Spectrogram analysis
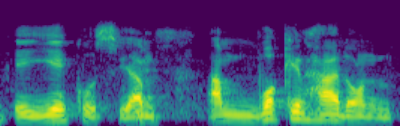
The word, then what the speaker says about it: Eyekosi: Did I pronounce your name well? Eyekosi. Eyekosi.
